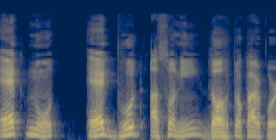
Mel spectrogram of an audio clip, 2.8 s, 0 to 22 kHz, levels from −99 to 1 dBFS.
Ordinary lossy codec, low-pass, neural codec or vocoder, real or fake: AAC, 48 kbps; 14.4 kHz; vocoder, 48 kHz, 128 mel bands, Vocos; fake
